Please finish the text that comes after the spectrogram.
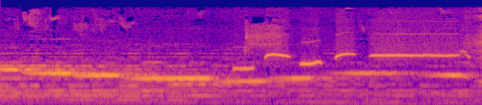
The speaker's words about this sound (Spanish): De chico alguien le dijo que silbando se iba el miedo, pero cuando Alejandro empezó a silbar, tuvo la impresión de que estaba acompañado y fue peor.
